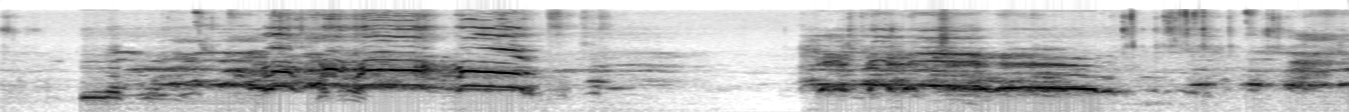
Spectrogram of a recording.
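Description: A rooster crows loudly nearby, two long drawn-out calls with a short gap between them.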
